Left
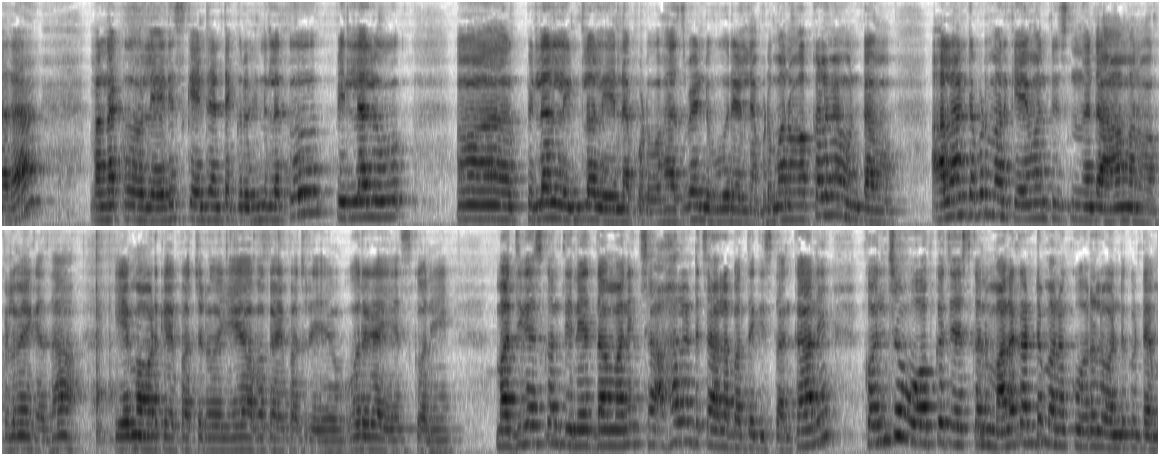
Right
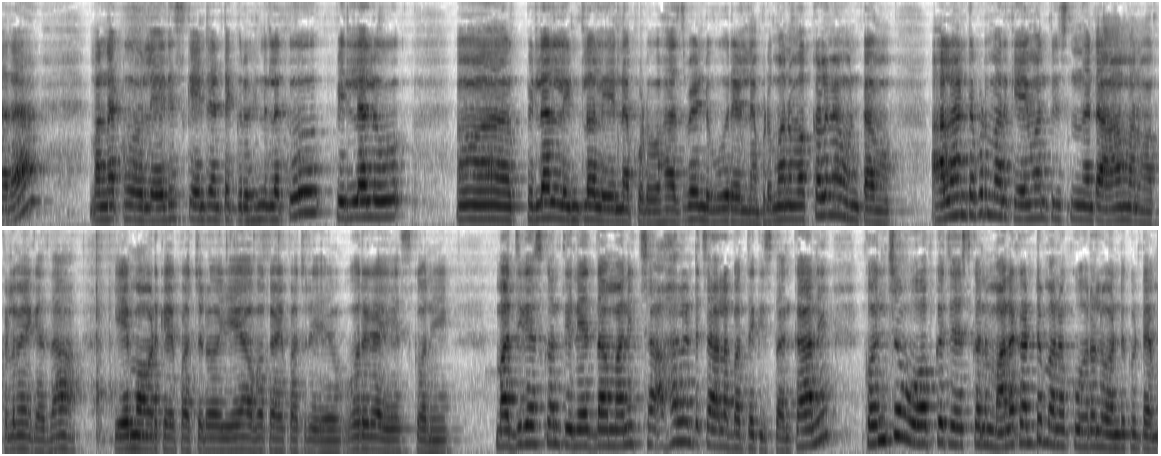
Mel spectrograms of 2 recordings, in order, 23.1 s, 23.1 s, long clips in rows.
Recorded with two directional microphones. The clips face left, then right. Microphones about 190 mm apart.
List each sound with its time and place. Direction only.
1.0 s speech: 35° right (ahead or behind)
